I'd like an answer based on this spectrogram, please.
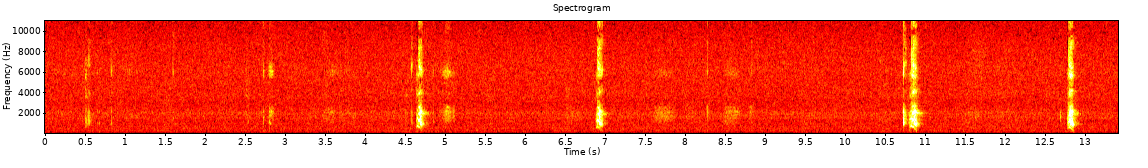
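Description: Soft, sharp hiccups from a baby, about four clear ones spaced a few seconds apart in a quiet room.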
